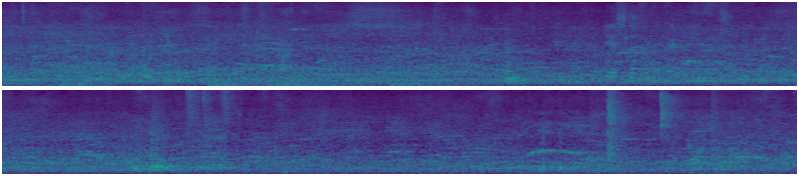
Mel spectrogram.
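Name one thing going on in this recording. A crowd of young people chatter and call out loudly in an echoing hall.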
